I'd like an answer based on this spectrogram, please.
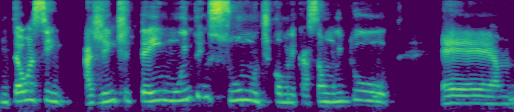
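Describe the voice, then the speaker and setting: Somewhat breathy and with a Porto Alegre accent, a woman speaks at a fairly slow pace with ordinary pitch variation, in a dry, close sound with no echo. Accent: gaúcho (Porto Alegre). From southern Brazil, Porto Alegre. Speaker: communications manager, former teacher. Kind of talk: panel talk. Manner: halting, many fillers.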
